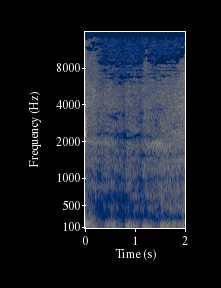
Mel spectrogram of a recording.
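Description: Car engine idling, heard from inside the cabin as an uneven low rumble.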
